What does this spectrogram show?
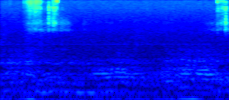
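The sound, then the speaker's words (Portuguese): A tuned car engine rumbles and revs outside, a deep, steady drone with slight surges in pitch, plus a few brief hissing bursts, with no voices. “Há alguém lá fora a fazer Ah, ok, é um carro.”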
